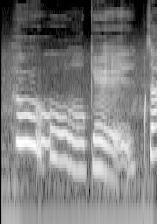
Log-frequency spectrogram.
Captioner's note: sighs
